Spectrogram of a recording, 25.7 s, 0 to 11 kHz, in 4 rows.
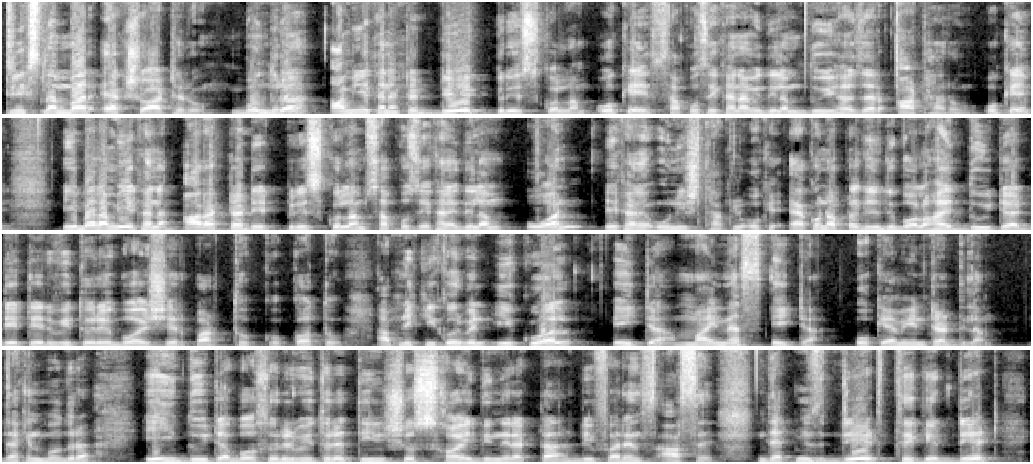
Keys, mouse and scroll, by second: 0.0 alt+Tab, 1.7 click, 4.2 click, 4.9 Delete, 6.2 Right, 6.2 Return, 6.6 Up, 9.8 BackSpace, 10.8 Return, 12.9 click, 17.5 click, 18.1 Return, 19.3 click, 20.7 click, 21.9 click, 24.3 click, 25.2-25.7 drag.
